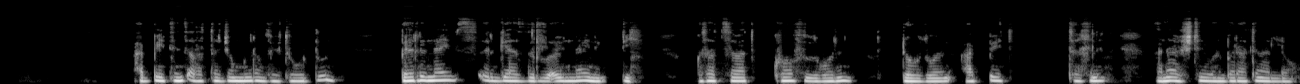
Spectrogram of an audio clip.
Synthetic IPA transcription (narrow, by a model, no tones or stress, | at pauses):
ʔaβbe̞t̪ɨnsʼat̪ʰat̪ʰːɐd͡ʒɛmːiɾomzɐjt̪ʰɐwɔd̪un | b̥ɨɾɨnajsʼɨɾɡjazɨɾɐjunːajnɨɡ̚d̪̥i | bɐsʰat̪sɐβat̪kʰo̞fzɨβolɨn | d̪̥owzɨwonʔaβbe̞t̪ʰː | ɨxlɨn | ʔanaɨʃt̪ʰijonbɐɾat̪ʰɨnalːɐwu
